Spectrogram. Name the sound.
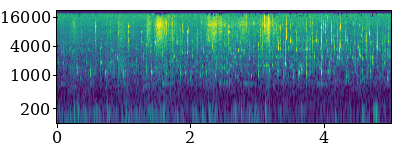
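water trickling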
